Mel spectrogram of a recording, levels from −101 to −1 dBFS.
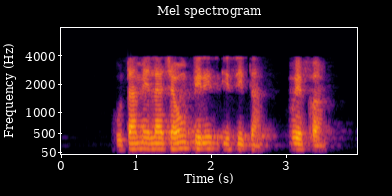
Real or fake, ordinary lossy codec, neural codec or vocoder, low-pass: real; AAC, 16 kbps; none; 7.2 kHz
